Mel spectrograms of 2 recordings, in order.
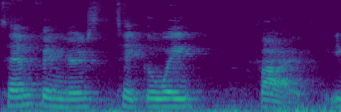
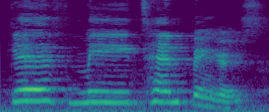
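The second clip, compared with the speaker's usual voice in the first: slow teacher call; 6 semitones higher, 4 dB louder, slower than usual. Shown as a demonstration. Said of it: "teacher drawing out a command".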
